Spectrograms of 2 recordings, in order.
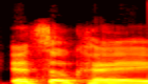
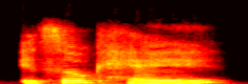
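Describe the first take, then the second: First: It is said in a curt, dismissive tone. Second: It is said in a warm, gentle tone.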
